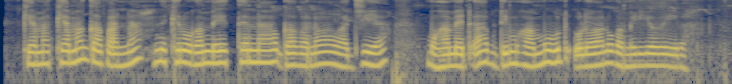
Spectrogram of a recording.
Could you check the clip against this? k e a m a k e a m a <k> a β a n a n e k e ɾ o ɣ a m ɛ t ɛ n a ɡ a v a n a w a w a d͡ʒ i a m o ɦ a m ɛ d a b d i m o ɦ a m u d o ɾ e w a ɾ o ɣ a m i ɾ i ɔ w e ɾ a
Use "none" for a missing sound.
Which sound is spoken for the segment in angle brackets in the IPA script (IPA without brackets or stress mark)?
ɡ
